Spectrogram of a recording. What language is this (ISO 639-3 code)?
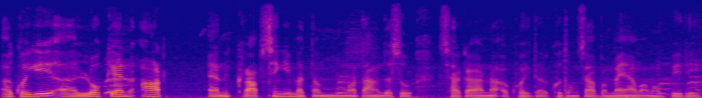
mni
